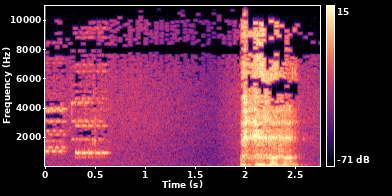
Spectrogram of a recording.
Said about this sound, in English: Is that your phone? Yeah. That's just another sound effect.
